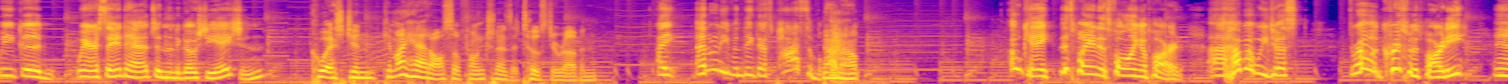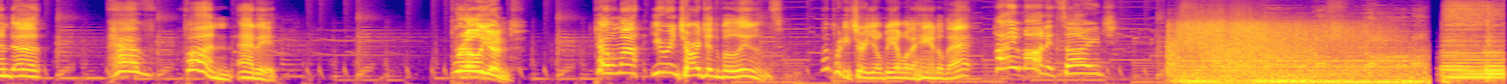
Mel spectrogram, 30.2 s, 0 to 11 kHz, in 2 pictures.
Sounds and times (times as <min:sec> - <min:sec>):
Speech: 0:00.0 - 0:06.0, 0:06.6 - 0:08.7, 0:10.1 - 0:13.0, 0:13.6 - 0:15.6, 0:16.2 - 0:17.9, 0:19.6 - 0:20.4, 0:21.1 - 0:26.3
Music: 0:00.0 - 0:30.1.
